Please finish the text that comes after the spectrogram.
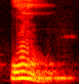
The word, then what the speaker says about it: who: এটা বলা দরকার ছিল, সেটা হচ্ছে হু কিন্তু উচ্চারণ হু নয়, উ, এইটা সাইলেন্ট হবে।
